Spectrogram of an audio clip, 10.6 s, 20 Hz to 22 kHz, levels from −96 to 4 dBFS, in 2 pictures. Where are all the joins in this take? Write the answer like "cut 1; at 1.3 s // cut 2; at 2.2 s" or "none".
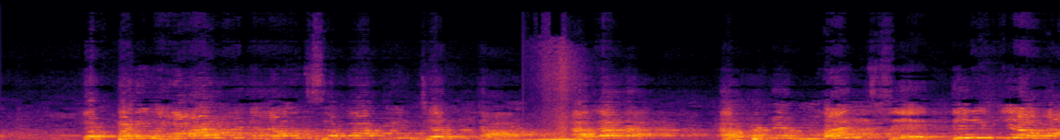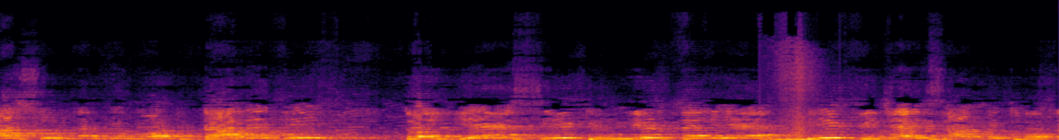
cut 1; at 2.7 s // cut 2; at 9.2 s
